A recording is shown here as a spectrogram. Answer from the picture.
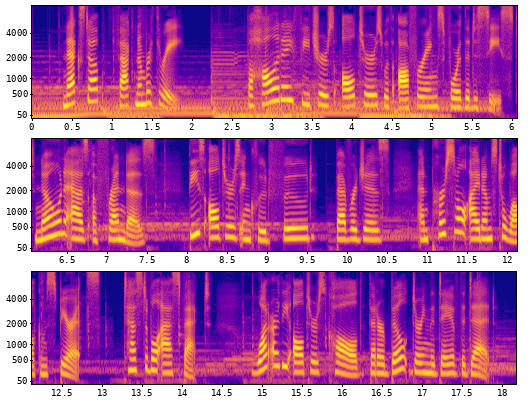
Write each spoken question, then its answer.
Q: What are the altars called that are built during the Day of the Dead?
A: Correct answer, ofrendas.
